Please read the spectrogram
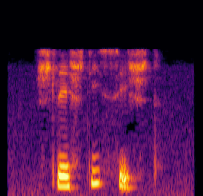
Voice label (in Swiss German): "schlechti sicht", alsace; meteo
